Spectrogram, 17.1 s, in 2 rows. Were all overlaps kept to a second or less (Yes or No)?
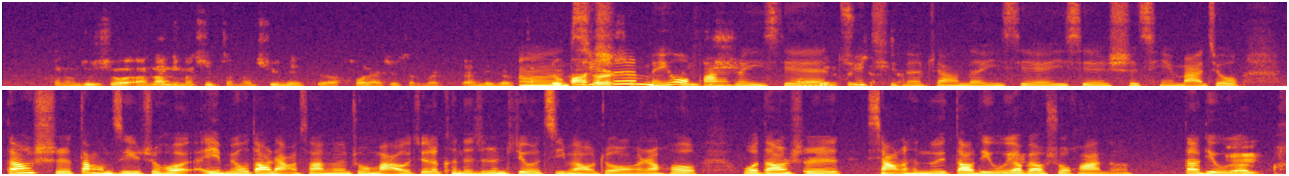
No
